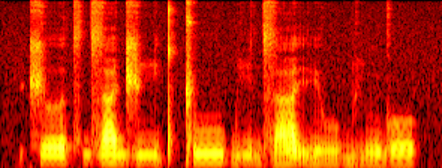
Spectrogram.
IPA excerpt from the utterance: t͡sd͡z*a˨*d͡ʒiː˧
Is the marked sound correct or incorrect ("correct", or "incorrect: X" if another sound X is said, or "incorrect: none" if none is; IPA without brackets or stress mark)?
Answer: incorrect: a˦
